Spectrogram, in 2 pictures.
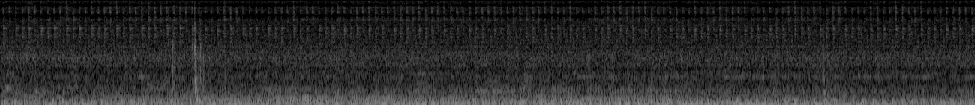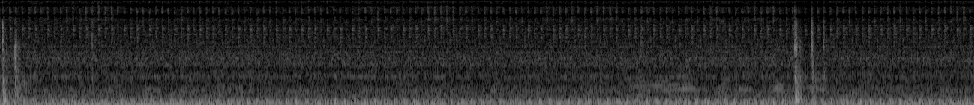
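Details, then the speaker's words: Car in for check engine light, system malfunction: engine shaking hard with uneven, lumpy, stumbling idle as coils are checked cylinder by cylinder one to four; one cylinder dropping out, misfire from dead ignition coil. "Kencong banget ya ininya getarannya ya? Iya getarannya kencang banget."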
